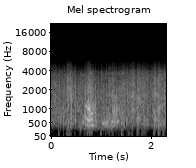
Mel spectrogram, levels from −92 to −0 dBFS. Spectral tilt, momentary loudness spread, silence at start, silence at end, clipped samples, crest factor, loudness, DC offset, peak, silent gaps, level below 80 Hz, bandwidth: 1 dB/octave; 8 LU; 0 s; 0 s; under 0.1%; 22 dB; -34 LUFS; under 0.1%; -12 dBFS; none; -72 dBFS; 6.2 kHz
